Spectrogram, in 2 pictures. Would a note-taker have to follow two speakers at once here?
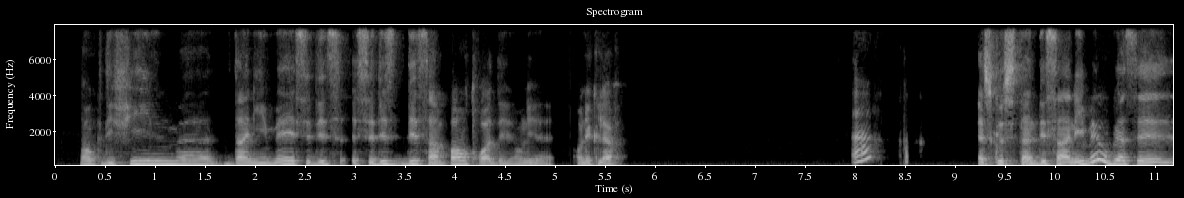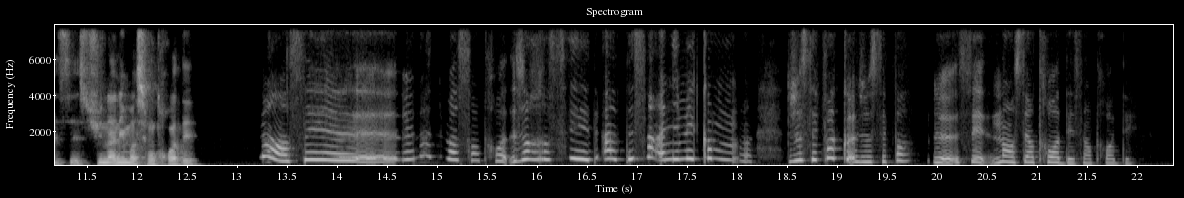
No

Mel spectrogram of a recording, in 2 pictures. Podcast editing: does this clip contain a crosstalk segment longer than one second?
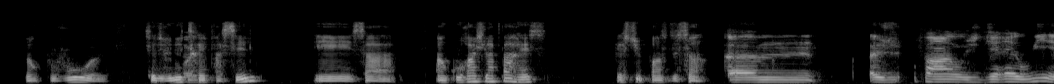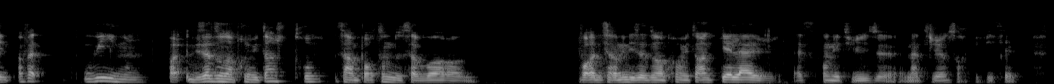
No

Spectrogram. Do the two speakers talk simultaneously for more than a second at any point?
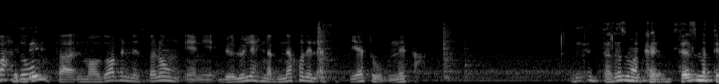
No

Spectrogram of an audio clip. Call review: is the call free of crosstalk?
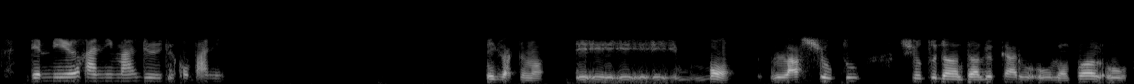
Yes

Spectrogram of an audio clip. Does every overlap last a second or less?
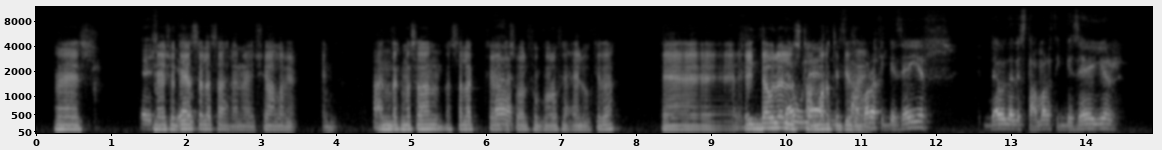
No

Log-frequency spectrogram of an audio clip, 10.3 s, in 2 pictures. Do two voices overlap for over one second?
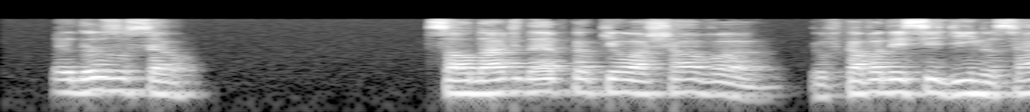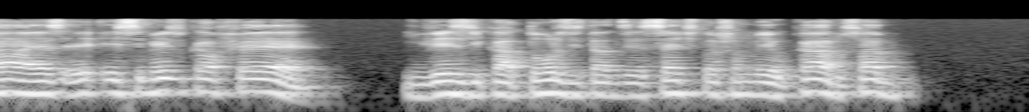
No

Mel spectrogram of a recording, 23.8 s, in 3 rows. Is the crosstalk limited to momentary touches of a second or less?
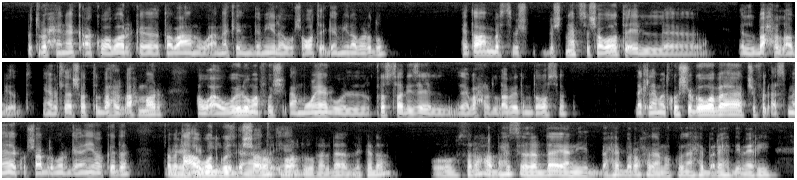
No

